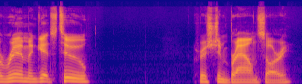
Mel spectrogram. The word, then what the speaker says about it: Braun: Christian Braun goes right at Paul George at the rim and gets two. Christian Brown, sorry. Name spelled Braun, pronounced Brown for some reason.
